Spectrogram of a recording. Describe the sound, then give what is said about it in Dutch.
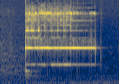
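A single telephone ring on an outgoing call to the speaker's father, placed from the arrivals hall after landing in Seoul: a loud, steady electronic tone with bright layered overtones, starting abruptly and holding for about a second and a half before cutting off. No one speaks. “Ik bel mijn vader.”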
